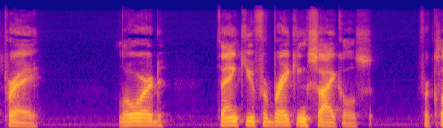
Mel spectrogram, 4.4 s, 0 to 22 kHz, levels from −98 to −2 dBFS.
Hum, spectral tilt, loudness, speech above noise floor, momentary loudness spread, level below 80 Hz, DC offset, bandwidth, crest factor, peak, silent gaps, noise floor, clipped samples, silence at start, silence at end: none; -4.5 dB/octave; -19 LUFS; 42 dB; 16 LU; -54 dBFS; under 0.1%; 17 kHz; 20 dB; -2 dBFS; none; -61 dBFS; under 0.1%; 0.05 s; 0 s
